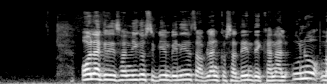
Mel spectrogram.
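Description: A young woman speaks clearly and calmly close to a microphone.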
